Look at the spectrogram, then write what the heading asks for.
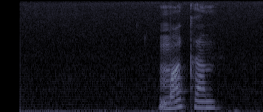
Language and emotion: Russian, neutral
